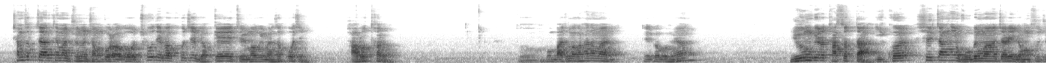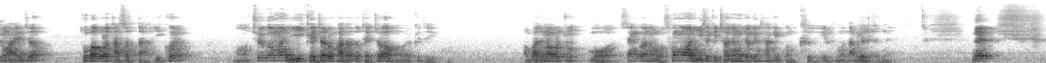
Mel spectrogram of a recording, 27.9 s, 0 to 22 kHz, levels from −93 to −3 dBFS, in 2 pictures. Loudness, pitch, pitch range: -29 LUFS, 120 Hz, 100-145 Hz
